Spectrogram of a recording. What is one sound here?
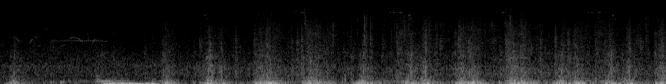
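Heavy armoured footsteps thud in a steady rhythm.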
